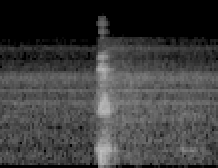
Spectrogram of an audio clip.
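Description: One short vocal sound from a man about a second in, over a faint steady hiss.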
